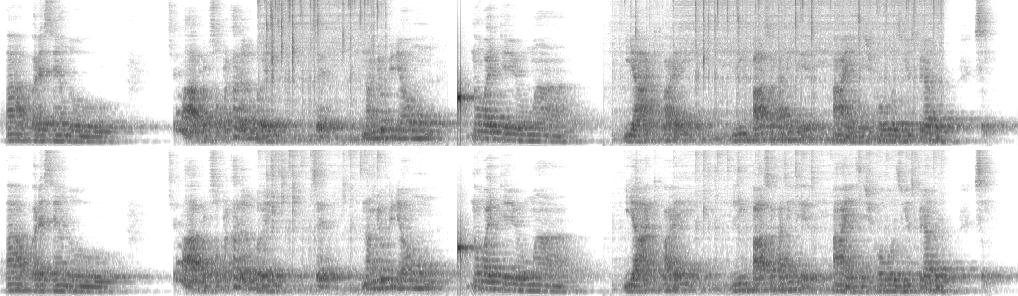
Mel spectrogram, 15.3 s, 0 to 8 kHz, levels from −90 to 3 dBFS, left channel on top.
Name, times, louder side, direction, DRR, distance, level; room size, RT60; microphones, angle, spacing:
voice 1, 0.1-1.6 2.6-4.2 4.7-5.0 5.4-6.5 7.0-8.6 9.4-10.5 11.0-12.2 12.5-14.2 14.6-14.8, equal, ahead, -4 dB, 1.8 m, -32 dB
sound 1, 3.9-6.0 6.3-6.9 9.1-14.2, left 6 dB, 70° left, 0.5 m, -36 dB
15.5 x 8.6 x 2.6 m, 1.4 s
head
